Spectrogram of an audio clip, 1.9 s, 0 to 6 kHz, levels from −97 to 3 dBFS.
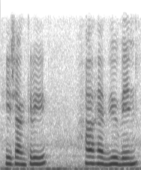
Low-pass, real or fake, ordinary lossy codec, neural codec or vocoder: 5.4 kHz; real; none; none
